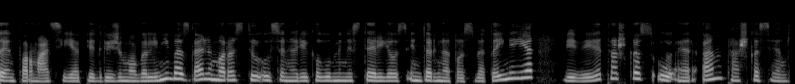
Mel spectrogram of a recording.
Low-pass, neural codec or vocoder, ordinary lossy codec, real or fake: 7.2 kHz; codec, 32 kHz, 1.9 kbps, SNAC; MP3, 48 kbps; fake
